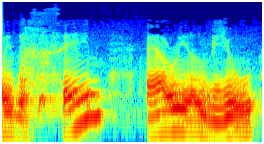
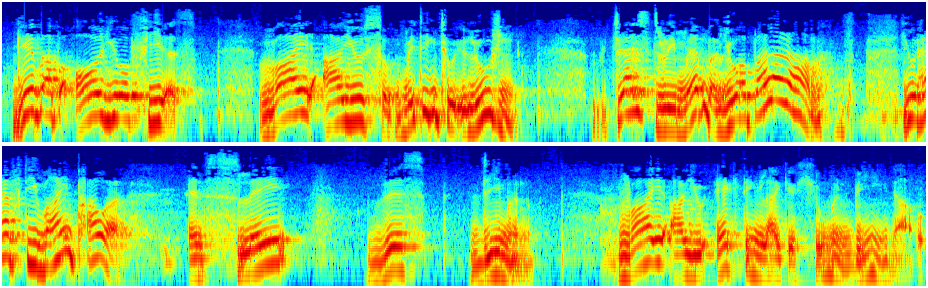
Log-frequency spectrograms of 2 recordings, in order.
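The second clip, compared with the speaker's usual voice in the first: acted-out very loud, high, thundering, booming voice; 6 semitones higher than usual. Telling a story, voicing Krishna calling out from the bath, thundering Krishna voice. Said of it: "thundering voice, very loudly he says".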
